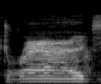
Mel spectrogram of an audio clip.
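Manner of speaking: ordinary talk, nothing marked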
